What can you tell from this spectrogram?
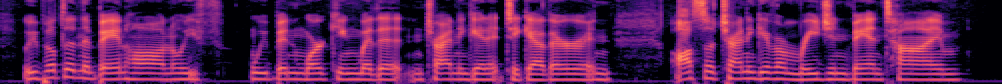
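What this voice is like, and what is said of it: Sick-sounding voice. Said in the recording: “I've been sick for a little while. As you can tell in my voice.”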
